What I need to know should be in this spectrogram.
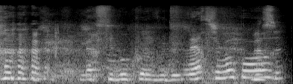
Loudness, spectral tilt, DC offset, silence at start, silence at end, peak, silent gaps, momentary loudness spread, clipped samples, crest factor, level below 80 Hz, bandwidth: -14 LUFS; -5 dB/octave; under 0.1%; 0 s; 0.1 s; 0 dBFS; none; 7 LU; under 0.1%; 14 dB; -42 dBFS; 17 kHz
